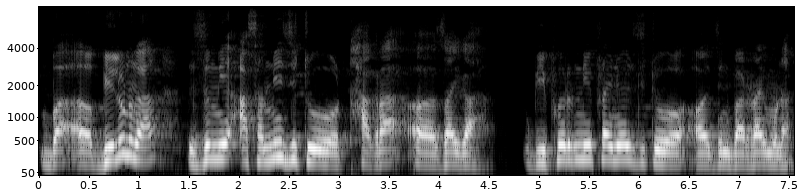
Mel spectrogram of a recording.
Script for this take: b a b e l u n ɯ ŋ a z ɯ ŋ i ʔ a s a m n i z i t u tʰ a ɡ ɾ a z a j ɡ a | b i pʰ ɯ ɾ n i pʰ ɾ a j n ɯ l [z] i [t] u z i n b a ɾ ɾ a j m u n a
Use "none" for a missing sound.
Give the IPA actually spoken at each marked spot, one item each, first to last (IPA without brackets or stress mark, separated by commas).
z, t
